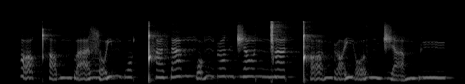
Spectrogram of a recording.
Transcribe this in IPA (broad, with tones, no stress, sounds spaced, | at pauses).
ɑ̰˦ qʰ a̰˨ b m b a̰˨ ɮ ɔ̰˨˦ j m b ɔ˨ ǃʰ a˨ z ɾ a˦ mː ɔ̰˦ ŋ ɡ ɑ˦ n d͡ʒ ɑ˦ ŋ͡ǀ a˦ ǃʰ ɑ̰˨ ŋ ɡ ɑ̰˨ j ɔ̰˨ z n d͡ʒ a̰˨ m b y˦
